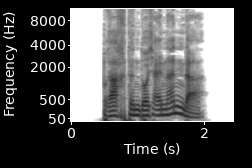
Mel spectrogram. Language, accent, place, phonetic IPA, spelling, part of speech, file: German, Germany, Berlin, [ˌbʁaxtn̩ dʊʁçʔaɪ̯ˈnandɐ], brachten durcheinander, verb, De-brachten durcheinander.ogg
- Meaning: first/third-person plural preterite of durcheinanderbringen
